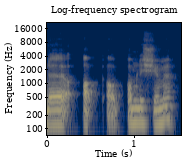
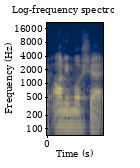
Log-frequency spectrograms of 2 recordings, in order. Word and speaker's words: Onimusha: on Resistance, but they did do work on Omnishima, the HD collection. Yeah. so I can never pronounce that one properly. It's probably why I've never played it. I can't find it. Oh, Onimusha.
